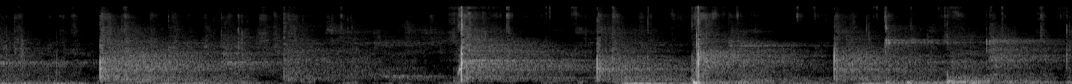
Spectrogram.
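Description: Badminton racket strings hitting a shuttlecock during a rally: five sharp hits, irregularly spaced, each ringing out in the hall's reverberation. The loudest comes near the middle.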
